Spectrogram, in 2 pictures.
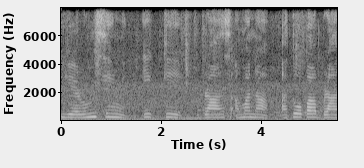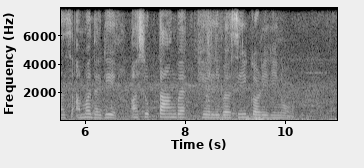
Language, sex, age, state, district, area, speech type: Manipuri, female, 30-45, Manipur, Kangpokpi, urban, read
